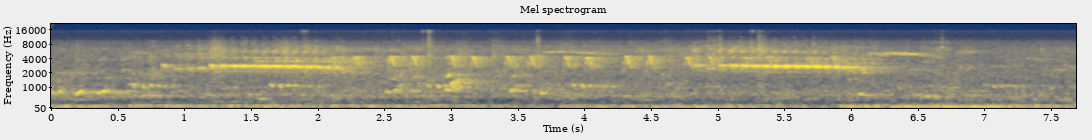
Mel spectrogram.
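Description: Birds singing and calling: long trilled notes, and a run of quick repeated chips, about four a second, in the middle. A steady low hum runs underneath.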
